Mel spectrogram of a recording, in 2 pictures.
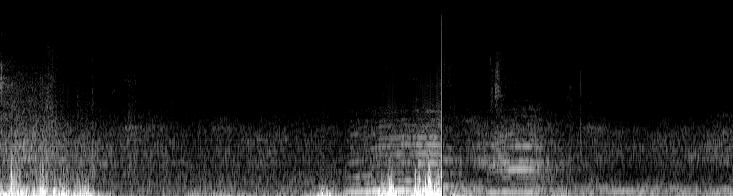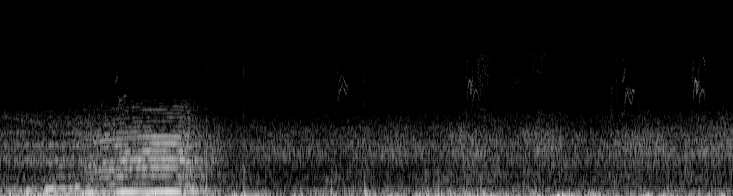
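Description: Freshly calved cows mooing: a loud call about four seconds in, then a longer call from about seven seconds in whose pitch dips and then rises.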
